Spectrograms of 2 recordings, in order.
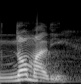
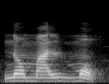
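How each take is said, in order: First: "normally" said the English way, ending in -ly; English pronunciation. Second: "normalement" said the French way, ending in "mo"; French pronunciation. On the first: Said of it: "normally in English". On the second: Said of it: "How is it pronounced in French?". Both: Shown as a demonstration.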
